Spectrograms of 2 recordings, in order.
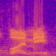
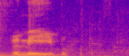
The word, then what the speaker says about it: Vimeeb: Hello, Vimey? Hello. Hi, Vimey. Why is everyone saying my name wrong? What the fuck is wrong with you people? It's Vameeb.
